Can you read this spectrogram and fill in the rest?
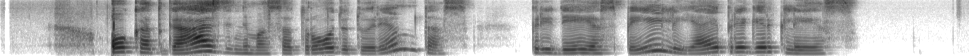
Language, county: Lithuanian, Klaipėda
